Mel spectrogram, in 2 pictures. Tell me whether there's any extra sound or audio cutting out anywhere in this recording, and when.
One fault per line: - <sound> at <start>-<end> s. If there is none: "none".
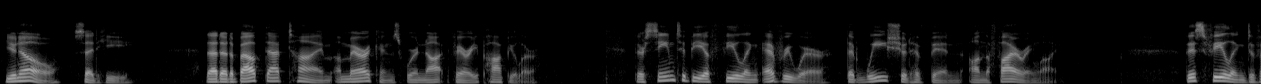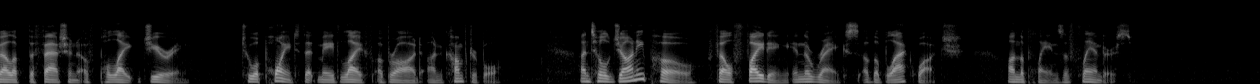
none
